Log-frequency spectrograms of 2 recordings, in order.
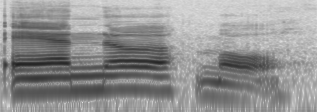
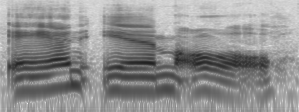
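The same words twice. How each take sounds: First: The second syllable has a reduced schwa vowel. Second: The second syllable has a full short vowel. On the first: The speaker calls it right. "We'll try this second syllable schwa" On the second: The speaker calls it wrong. "So it should say animal. Never heard of an animal"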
